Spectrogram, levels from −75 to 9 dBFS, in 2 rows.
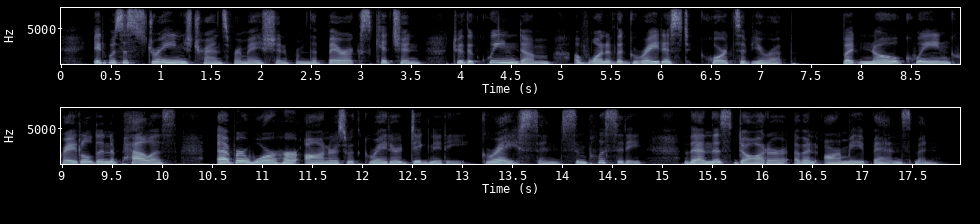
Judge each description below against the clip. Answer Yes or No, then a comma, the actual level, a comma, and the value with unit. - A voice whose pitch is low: No, medium, 185 Hz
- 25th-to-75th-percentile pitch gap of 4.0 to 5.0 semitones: No, average, 3.4 semitones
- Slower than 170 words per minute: Yes, average, 145 wpm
